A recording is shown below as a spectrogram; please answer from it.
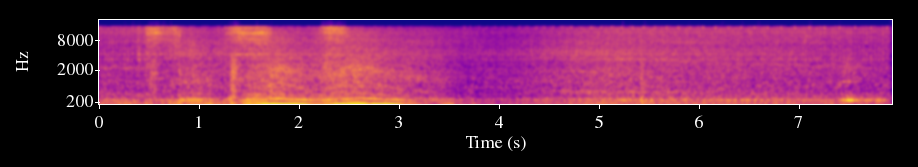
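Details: Toyota Avanza 1.5 G that had a crank-no-start fault with codes P1604 startability malfunction and U0167: engine blips up smoothly twice, then settles to a steady, even idle with no misses or knocks; normal.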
